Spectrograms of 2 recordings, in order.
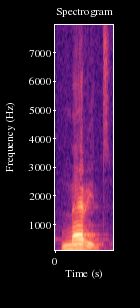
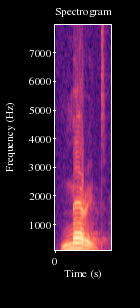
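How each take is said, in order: No difference in how they are said.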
